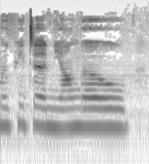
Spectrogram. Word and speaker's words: Lupita Nyong'o: Scarlett Johansson, Lupita Nyong'o. Is that how you say her name? – Yeah.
